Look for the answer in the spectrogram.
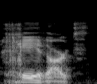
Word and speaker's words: Gerard: It's actually Gerard. – Oh my God. – No. Gerard. Yeah, but I won't do that to you. And I think Levan actually has a very nice pronunciation of my name.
